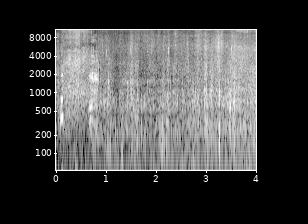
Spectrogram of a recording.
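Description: Hikers' footsteps brush through dry grass and leaves.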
